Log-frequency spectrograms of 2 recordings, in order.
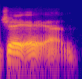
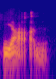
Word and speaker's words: Jan: is name is spelled j an which in Italy would be pronounced like Yan right but like none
